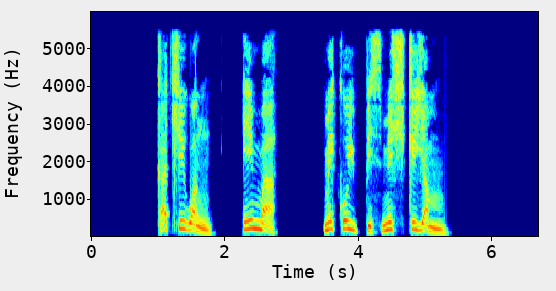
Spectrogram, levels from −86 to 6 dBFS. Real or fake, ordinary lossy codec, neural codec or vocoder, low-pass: real; MP3, 48 kbps; none; 5.4 kHz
